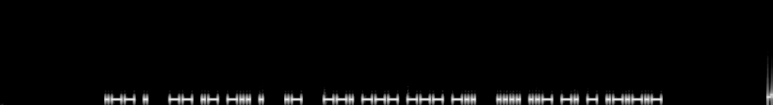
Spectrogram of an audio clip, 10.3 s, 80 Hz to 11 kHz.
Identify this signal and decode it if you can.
Morse code, heard as a keyed tone, about 27 wpm, 700 Hz. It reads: WE MADE A GOOD HUNT.
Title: Sentences from Top 1600 Words 28wpm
